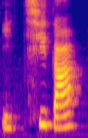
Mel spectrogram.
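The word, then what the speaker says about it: 잊히다: It's pronounced like 이치다.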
